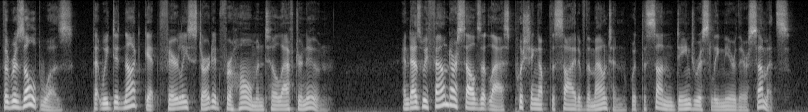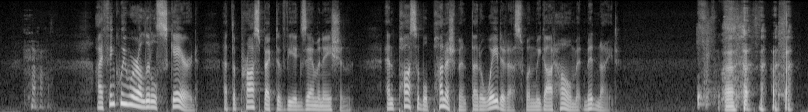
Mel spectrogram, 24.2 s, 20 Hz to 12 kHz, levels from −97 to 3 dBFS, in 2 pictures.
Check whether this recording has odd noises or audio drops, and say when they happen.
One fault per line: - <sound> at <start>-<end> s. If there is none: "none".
- laugh at 12.5-12.9 s
- laugh at 22.6-24.1 s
